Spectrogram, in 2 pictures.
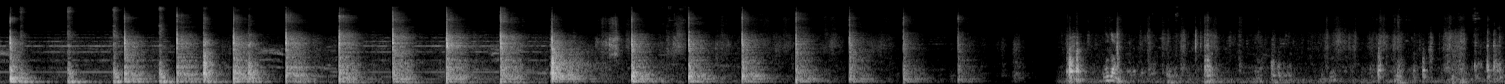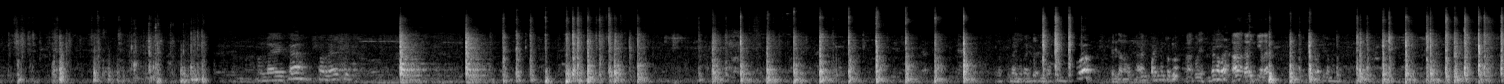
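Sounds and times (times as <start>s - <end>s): hammer striking wooden plank: 0.0s - 9.8s, 19.0s - 24.9s, 27.7s - 30.0s.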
